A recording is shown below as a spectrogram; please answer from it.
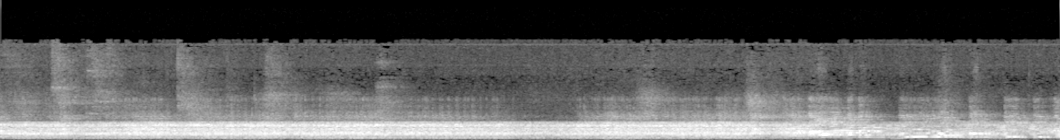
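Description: Shortwave amateur transceiver's speaker hissing with steady band static, its audio cut off at the narrow width of a single-sideband voice channel. About eight seconds in, faint speech from the radio comes up through the noise.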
